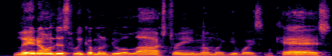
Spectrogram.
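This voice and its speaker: Fairly high-pitched male voice with an American accent and ordinary pitch variation. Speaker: real estate wholesaler, YouTuber. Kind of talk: live stream chat, reading comments. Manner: casual, rambling.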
